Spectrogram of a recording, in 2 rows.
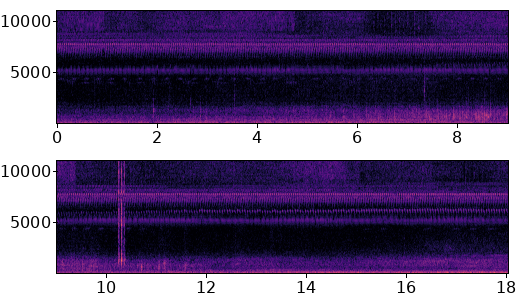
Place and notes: Scenic, Strong City, KS, USA - insect chorus 2 tallgrass prairie preserve
22 September 2018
